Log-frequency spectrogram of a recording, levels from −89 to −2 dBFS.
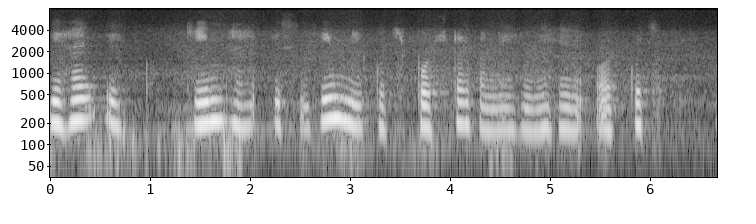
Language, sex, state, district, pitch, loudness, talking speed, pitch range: Hindi, female, Uttar Pradesh, Varanasi, 185 Hz, -18 LUFS, 135 wpm, 170-200 Hz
